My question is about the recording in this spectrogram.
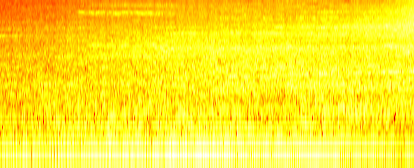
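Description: Cinematic logo-reveal sound effect: a deep, loud rumble under a rising rushing hiss that swells into a whoosh near the end, then begins to fade.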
